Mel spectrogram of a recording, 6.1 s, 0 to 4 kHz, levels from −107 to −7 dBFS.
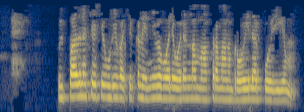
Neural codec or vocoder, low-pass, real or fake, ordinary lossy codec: codec, 16 kHz, 16 kbps, FreqCodec, smaller model; 3.6 kHz; fake; MP3, 16 kbps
